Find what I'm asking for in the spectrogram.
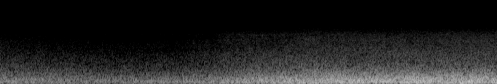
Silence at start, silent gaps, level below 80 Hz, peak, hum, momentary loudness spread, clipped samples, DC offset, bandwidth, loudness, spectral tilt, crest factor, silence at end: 0 s; none; -34 dBFS; -10 dBFS; none; 16 LU; under 0.1%; under 0.1%; 6.6 kHz; -26 LUFS; -10 dB/octave; 16 dB; 0 s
